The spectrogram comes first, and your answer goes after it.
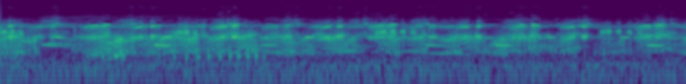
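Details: Croaking frogs in a thick continuous chorus; rapid rattling pulses around short clear tonal notes, many callers overlapping throughout.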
